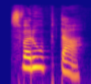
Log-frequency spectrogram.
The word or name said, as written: स्वरूपता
